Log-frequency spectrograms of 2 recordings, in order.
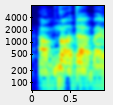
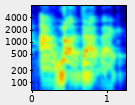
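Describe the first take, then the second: First: Said in the usual way. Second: Laughing it off; laughing denial. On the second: Real, not acted. Joking to viewers, laughing while he denies it. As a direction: chuckle through "I'm not a dirtbag".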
